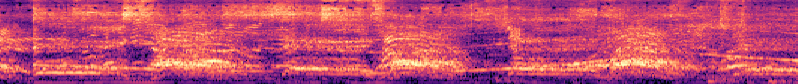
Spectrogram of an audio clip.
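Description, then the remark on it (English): A large angry crowd yells the rhythmic chant "Pedophiles, get the rope!", many voices shouting in unison in loud, repeated bursts that rise and fall roughly every second and a half over a constant roar. “They're yelling, pedophiles get something.”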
